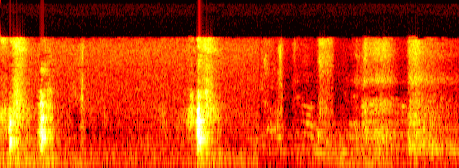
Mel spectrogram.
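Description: A Shih Tzu lets out two quick, sharp barks and another a moment later, each a brief broadband burst. Softer grumbles, snorts and snuffles follow in the quieter stretch afterward.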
